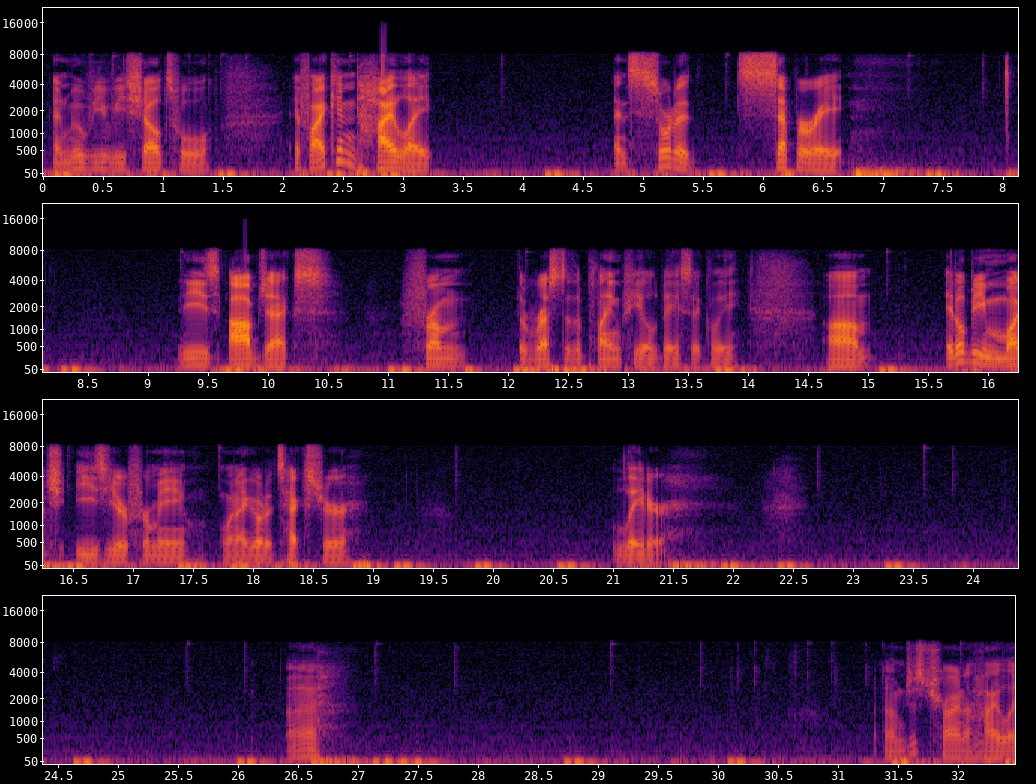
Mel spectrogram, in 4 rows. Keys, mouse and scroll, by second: 0.6 click, 0.7-1.3 middle drag, 1.4 alt+middle click, 1.5 alt+click, 1.7-2.6 alt+middle drag, 2.6-3.9 drag, 3.9-4.8 middle drag, 5.7 alt+right click, 7.3-7.9 drag, 8.1 ctrl+z, 9.3-10.4 drag, 10.4-12.2 middle drag, 12.2 click, 12.7-13.4 middle drag, 13.4 click, 13.8-15.2 middle drag, 15.2-16.5 drag, 16.5-17.6 middle drag, 17.8-19.7 drag, 21.2-22.7 drag, 23.6 drag, 24.3 ctrl+z, 25.6-26.1 drag, 26.3 ctrl+z, 27.2-27.8 drag, 29.2-29.9 drag, 30.2 alt+middle click, 30.5 ctrl+z, 30.8 alt+right click, 31.3 alt+middle click, 32.1-32.4 shift+drag.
